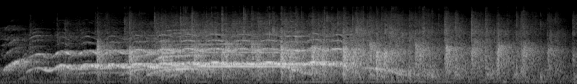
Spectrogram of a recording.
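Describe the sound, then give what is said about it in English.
A loud crowd erupts in cheering and whooping as a DJ is introduced, with high voices rising together over dense, steady applause that swells and then gradually thins out. “Please, please, get yourselves ready to make some noise and get down with …!”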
